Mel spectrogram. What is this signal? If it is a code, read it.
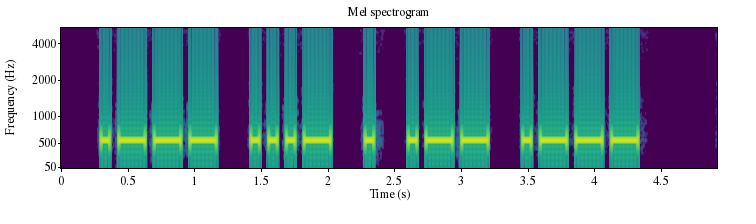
Morse code, heard as a keyed tone, about 18 wpm, 550 Hz. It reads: JVEWJ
